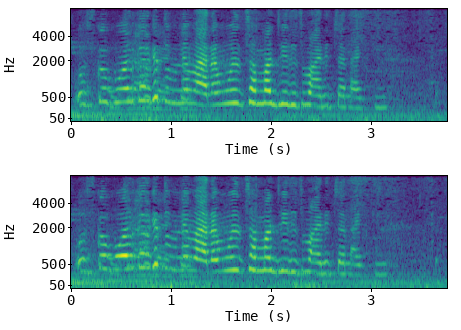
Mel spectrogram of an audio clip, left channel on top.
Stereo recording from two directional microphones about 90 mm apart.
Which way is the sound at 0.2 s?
15° left (ahead or behind).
